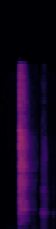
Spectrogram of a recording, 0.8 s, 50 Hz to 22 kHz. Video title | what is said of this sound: Episode 21 - Cheese Teas Please | That's not the sound you want. Sounds plastic.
